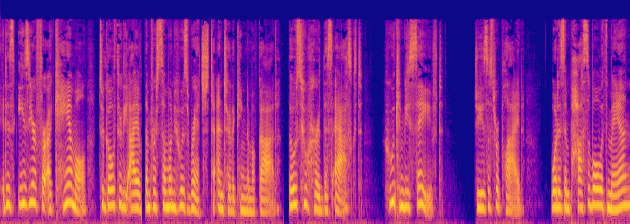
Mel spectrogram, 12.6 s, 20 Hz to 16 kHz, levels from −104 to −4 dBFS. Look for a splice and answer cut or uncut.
cut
